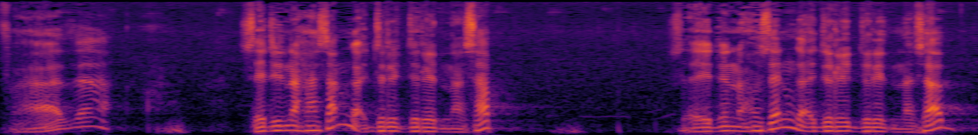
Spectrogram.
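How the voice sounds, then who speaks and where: A man preaching a sermon. He talks emphatically, leaps up in pitch to mock, and slows right down to recite Arabic sayings. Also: wildly swooping pitch, gravelly, mellow. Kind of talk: religious sermon.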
